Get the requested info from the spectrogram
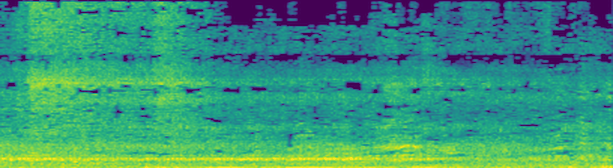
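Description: A motor vehicle's engine running, a steady low hum that swells a little in the middle, with a faint steady higher tone over street noise.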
